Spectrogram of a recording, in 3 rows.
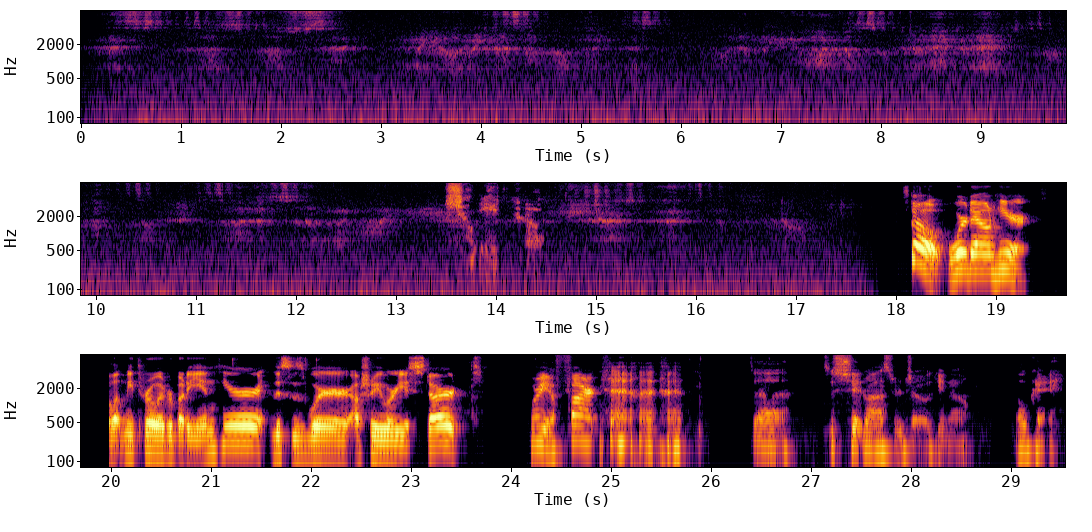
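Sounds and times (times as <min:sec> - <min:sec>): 
eerie whispering: 0:00.0 - 0:17.3
static noise: 0:00.0 - 0:17.9
speech: 0:18.3 - 0:19.4, 0:20.0 - 0:29.5.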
